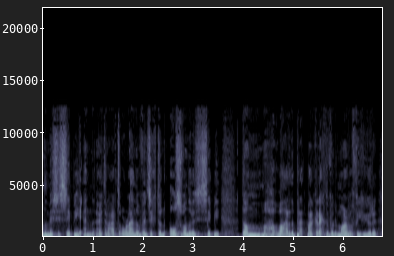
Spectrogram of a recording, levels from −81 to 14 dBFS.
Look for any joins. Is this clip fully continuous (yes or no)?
yes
